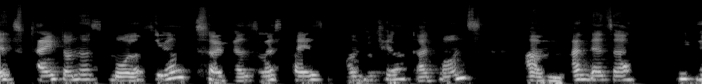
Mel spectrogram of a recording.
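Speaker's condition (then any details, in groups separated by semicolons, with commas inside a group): Ataxic cerebral palsy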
